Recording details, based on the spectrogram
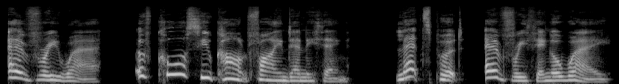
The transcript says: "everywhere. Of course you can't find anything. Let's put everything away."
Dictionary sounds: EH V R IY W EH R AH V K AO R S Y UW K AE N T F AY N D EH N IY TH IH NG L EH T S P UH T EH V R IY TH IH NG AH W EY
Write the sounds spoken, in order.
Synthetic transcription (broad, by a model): EH V R IY W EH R AH V K AO R S Y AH K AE N T F AY N D EH N IY TH IH NG L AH T S P UH T EH V R IY TH IH NG AH W EY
